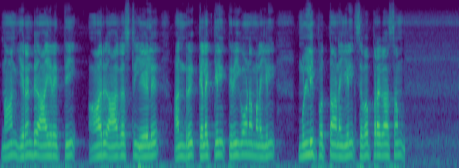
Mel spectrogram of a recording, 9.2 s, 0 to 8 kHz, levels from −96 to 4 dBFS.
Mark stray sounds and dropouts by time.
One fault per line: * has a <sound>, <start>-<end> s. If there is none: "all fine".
all fine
